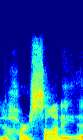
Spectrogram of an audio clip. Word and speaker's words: Harsanyi: And I'm going to recommend a book called First Freedom, spelled out FIRST, by David Harsanyi, I think is how you say his name.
